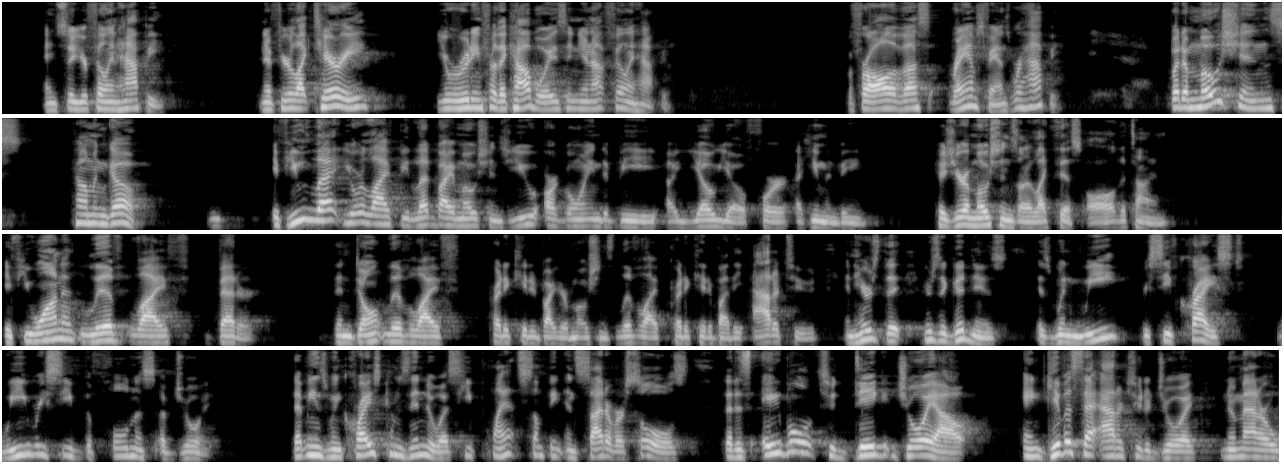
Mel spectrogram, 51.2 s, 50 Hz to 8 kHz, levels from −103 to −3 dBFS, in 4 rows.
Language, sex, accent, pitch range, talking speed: English, male, American, 120-170 Hz, 155 wpm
